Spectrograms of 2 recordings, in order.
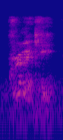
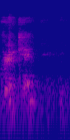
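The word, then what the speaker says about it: Grimké: When you started reading, you said Grimmicky. You were talking about Grimmicky. First of all, you're not pronouncing it correctly. They were Grimke.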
